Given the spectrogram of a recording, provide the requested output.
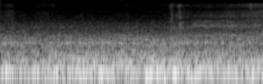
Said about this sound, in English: And guys, I haven't stalled once in this car. So. No, she's like crushing Woo! it. I know. I, am a good driver.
